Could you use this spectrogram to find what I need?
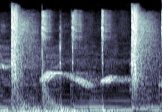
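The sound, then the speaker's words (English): A sliding whistle tone rides over a loud, bass-heavy beat with sharp percussive hits, dipping in pitch through the middle and briefly returning at the end. “Damn, that fat had to whistle like.”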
